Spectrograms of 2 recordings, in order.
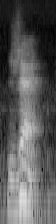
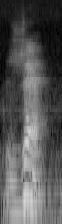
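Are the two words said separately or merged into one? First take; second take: merged; merged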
